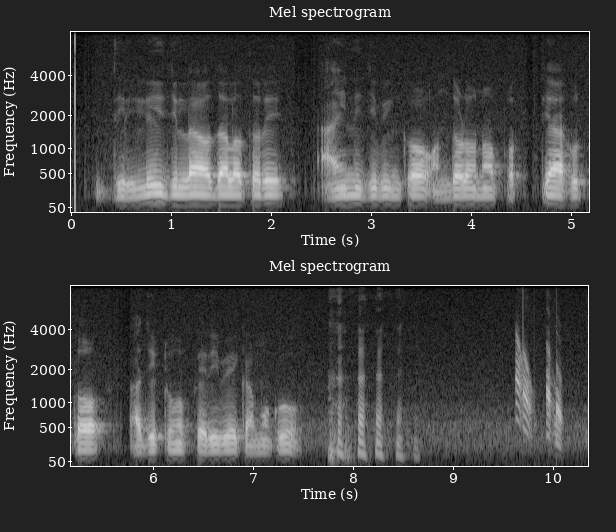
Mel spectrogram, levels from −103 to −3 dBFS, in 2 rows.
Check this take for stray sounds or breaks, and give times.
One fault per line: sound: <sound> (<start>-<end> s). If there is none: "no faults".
sound: laugh (7.8-8.7 s)
sound: chirp (9.6-10.1 s)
